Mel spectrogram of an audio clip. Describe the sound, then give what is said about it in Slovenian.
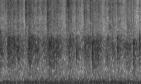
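Applause, a busy patter of many hands clapping at a steady, even level throughout the short burst. “Aplavz. Bravo, hura, hura, hura.”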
